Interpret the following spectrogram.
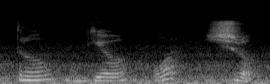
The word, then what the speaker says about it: ज्ञ: ज्ञ, अब बोलने में जब हम उसका उच्चारण करते हैं तो ज्ञ में ग और य की आपको ध्वनि आती है, परंतु लिखने में जो है ये ज और य है।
